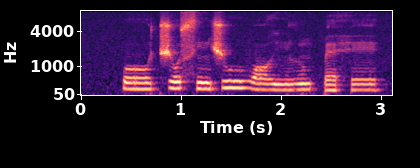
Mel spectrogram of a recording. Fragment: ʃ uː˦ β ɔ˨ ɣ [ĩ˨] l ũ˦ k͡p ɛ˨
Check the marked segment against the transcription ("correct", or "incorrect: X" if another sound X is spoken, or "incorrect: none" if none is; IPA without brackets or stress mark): correct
